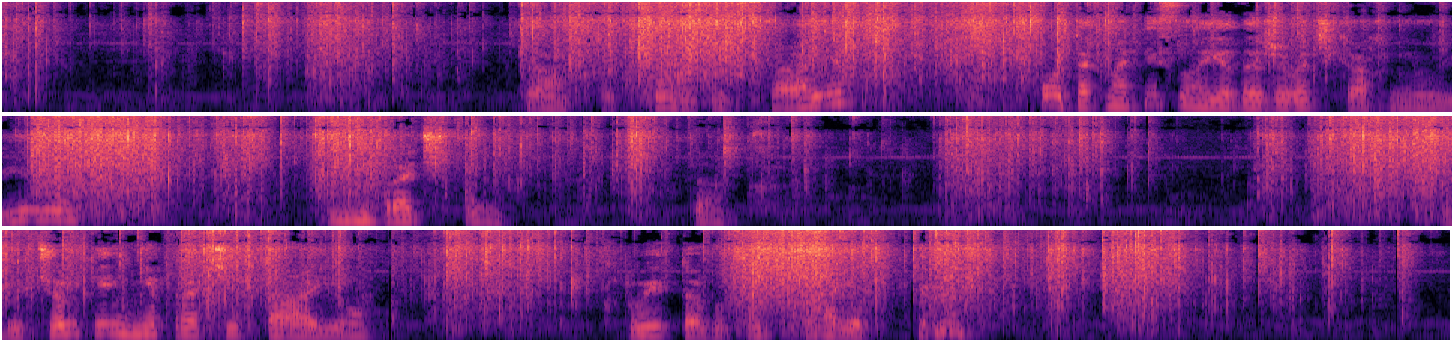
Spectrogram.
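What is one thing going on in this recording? Plastic food packets crinkle and rustle as they are handled.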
